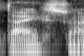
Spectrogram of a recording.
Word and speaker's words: Dijkstra: are left with Dijkstra and does anyone else pronounce it differently by the way not a rhetorical question no no one everyone says Dykstra because I've heard it in so many ways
